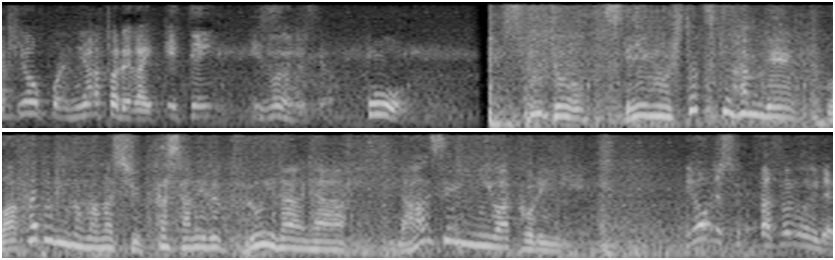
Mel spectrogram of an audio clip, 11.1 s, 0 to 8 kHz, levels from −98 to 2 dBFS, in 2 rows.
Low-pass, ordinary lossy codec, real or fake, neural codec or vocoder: none; none; fake; codec, 16 kHz, 1.1 kbps, Voila-Tokenizer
